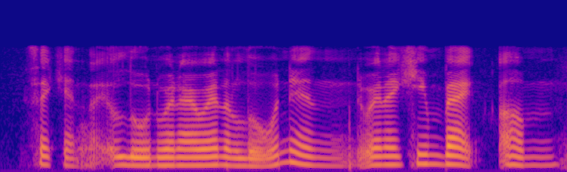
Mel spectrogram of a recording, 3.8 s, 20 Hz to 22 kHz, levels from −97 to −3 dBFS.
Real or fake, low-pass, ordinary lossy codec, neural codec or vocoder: real; 7.2 kHz; none; none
